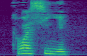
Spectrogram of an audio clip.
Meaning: inflection of croître: 1. second-person plural imperfect indicative 2. second-person plural present subjunctive
- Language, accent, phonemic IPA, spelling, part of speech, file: French, Canada, /kʁwa.sje/, croissiez, verb, LL-Q150 (fra)-croissiez.wav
